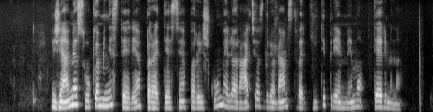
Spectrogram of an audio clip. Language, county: Lithuanian, Kaunas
